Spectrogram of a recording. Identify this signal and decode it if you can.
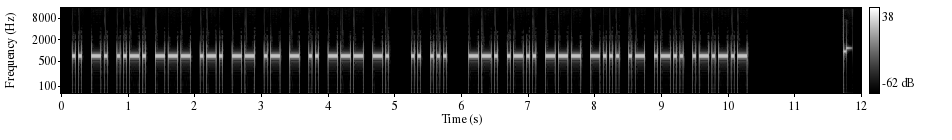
Morse code, heard as a keyed tone, about 25 wpm, 700 Hz. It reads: INFORMATION IS GLOBAL.
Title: Sentences from Top 1200 Words 25wpm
